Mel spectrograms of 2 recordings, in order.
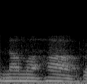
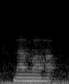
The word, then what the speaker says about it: Namaha: With a very, very small H, not Namaha, but Namaha. You're just touching the H.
